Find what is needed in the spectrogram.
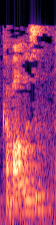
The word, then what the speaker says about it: Kabbalism: Their name was Riley, but since then they've gone through a name change, and I think that they are now practicing, correct my pronunciation if it's wrong, Kabbalism? – Mm-hmm. – Kabbalism, that's how it is? – Yep.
